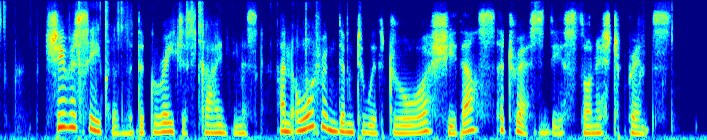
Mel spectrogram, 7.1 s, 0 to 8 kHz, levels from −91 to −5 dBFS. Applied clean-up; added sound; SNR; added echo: neural diffusion model UNIVERSE++.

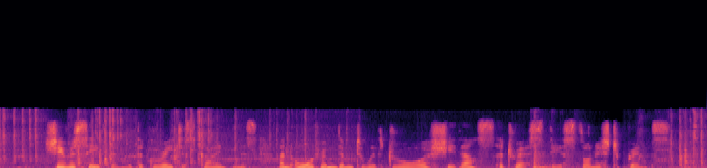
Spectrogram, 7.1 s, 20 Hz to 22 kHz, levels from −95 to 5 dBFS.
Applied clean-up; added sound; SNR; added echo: none; Coin (dropping) / Chatter; 11 dB; none.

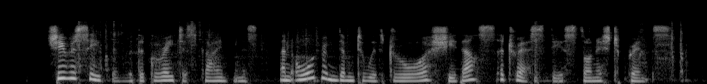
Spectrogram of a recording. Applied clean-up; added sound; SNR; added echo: neural mask model RNNoise.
